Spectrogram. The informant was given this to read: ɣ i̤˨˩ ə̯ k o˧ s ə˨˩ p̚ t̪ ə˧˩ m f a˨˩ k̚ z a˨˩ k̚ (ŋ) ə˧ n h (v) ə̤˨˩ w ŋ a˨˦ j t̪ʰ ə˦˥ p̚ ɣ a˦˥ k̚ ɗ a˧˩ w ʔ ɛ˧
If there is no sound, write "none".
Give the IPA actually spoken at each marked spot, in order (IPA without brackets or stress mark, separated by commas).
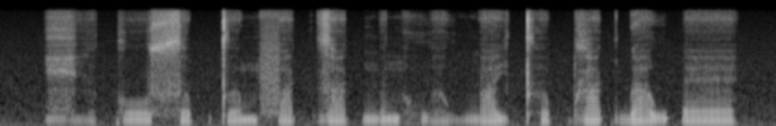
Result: ŋ, w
